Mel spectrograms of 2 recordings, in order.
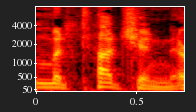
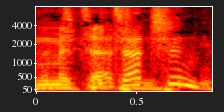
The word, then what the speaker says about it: Metuchen: By the way, it's called Metuchen, or that's how you pronounce it. That's how you pronounce it? – Yeah, Metuchen.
